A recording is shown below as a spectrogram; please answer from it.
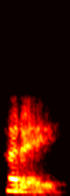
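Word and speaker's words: Haray: We're going to chant the mantra, Had Hare. So H-A-R, Had, and we'll take the tip of our tongue, press it against the roof of our mouth, and then Hare. So again, it's spelled H-A-R-A-Y, and this is representing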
